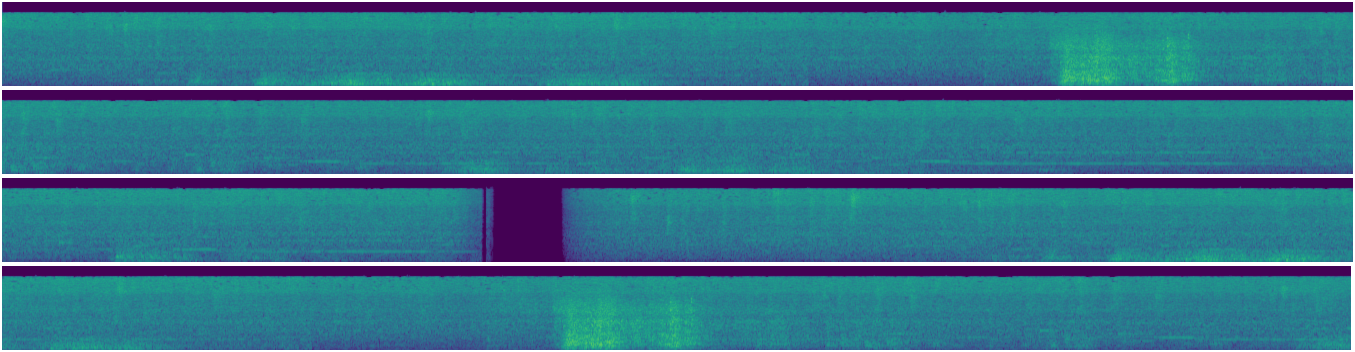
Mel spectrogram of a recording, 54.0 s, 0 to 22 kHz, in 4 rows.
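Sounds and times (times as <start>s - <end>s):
heavy rain falling: 0.0s - 31.9s, 32.6s - 54.0s
rolling thunder: 1.8s - 7.0s, 10.4s - 24.1s, 46.0s - 54.0s.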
